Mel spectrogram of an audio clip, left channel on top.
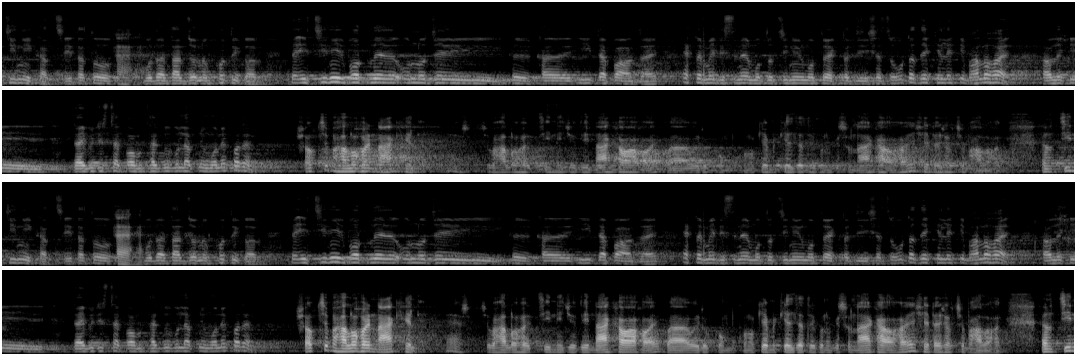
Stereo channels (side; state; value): both; normal; correlation 0.73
